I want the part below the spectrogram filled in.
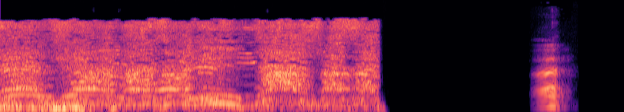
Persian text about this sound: اینم تو این شعارهاشون هم مردم کردستان دارن همین رو فریاد میزنن.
